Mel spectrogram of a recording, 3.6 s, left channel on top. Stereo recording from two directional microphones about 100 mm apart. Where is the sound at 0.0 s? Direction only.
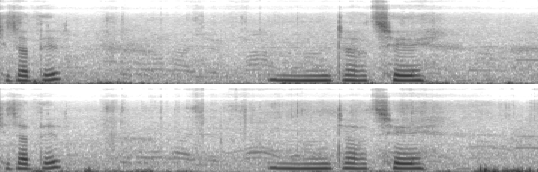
25° left (ahead or behind).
